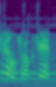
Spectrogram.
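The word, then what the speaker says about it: Trildrogdrib: trowel dragged up or trill drug drive for it is pronounced both ways as near as i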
